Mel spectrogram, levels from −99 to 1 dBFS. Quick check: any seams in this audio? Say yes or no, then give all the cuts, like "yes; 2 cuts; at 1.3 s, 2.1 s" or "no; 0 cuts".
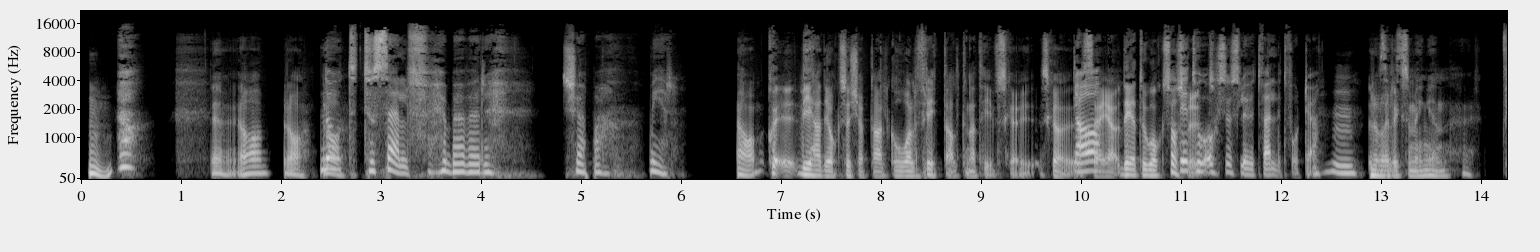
no; 0 cuts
